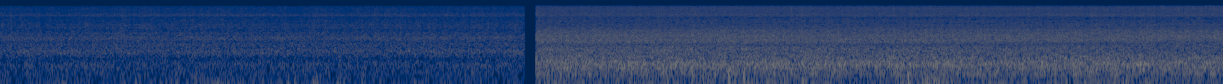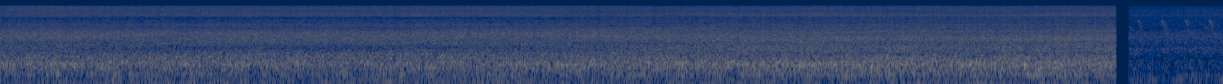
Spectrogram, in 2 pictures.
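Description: A small waterfall and stream cascading over rocks: a steady rushing of water. It jumps abruptly louder and fuller about seven seconds in, with brief silent gaps there and near the end.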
